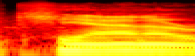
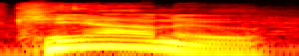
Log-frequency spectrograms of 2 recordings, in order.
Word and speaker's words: Keanu: it like this because it's supposed to be Kiana Reeves. leaves. That's Keanu.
